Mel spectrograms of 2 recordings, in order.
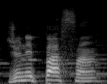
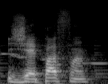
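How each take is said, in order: First: The negation ne is pronounced before ai. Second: The negation ne is left out before ai.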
